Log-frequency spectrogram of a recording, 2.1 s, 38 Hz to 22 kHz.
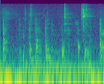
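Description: Light, irregular clicks and taps of small metal parts as an iPhone 5s is taken apart by hand, a metal connector bracket being lifted off the logic board, over a steady low hum.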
